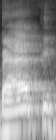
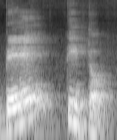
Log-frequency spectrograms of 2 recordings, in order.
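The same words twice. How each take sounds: First: The first vowel sounds like the 'a' in 'bad'. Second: The first vowel sounds like the 'e' in 'bed'. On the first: The speaker calls it wrong. "আমরা কিন্তু ব্যতীত এভাবে পড়ছি না" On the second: The speaker calls it right. "এর মতো উচ্চারণ হবে এ"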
